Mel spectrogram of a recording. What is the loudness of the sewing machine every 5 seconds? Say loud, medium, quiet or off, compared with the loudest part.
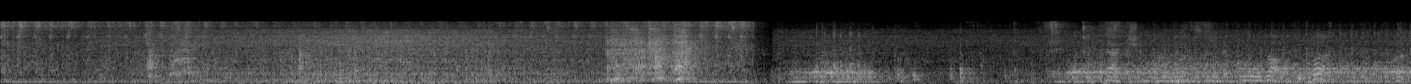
medium, loud, loud.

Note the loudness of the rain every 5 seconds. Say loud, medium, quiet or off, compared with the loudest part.
loud, medium, medium.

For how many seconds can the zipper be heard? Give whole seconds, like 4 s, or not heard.
5 s.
